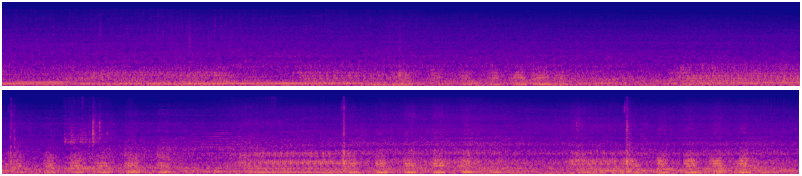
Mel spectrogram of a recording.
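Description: Diesel engine of a heavily loaded semi truck running under load, its pitch shifting several times, with a pulsing stretch in the second half.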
